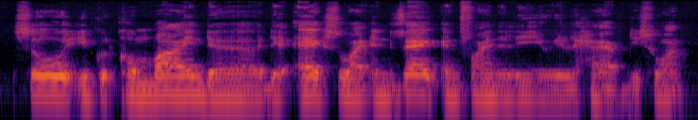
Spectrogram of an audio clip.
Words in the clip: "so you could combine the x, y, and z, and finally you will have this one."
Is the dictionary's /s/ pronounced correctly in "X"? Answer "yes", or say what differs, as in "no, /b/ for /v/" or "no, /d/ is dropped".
yes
